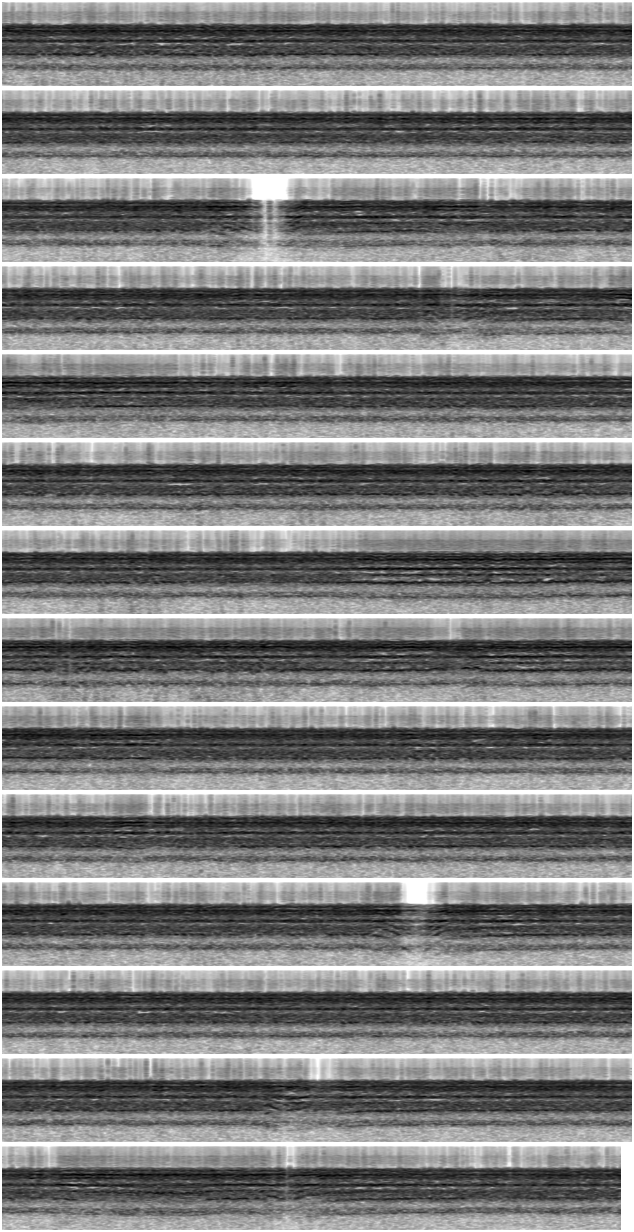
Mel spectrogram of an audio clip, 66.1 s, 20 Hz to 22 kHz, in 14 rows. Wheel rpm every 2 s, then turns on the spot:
230, 230, 230, 230, 230, 150, 220, 230, 190, 210, 230, 230, 230, 230, 240, 220, 230, 230, 230, 230, 230, 230, 230, 240, 230, 180, 230, 230, 230, 220, 230, 210, 220.
none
